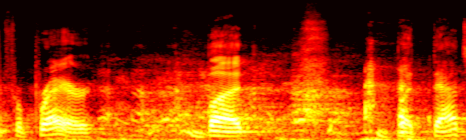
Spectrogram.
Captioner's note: audience laughs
